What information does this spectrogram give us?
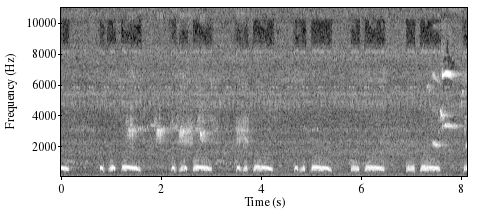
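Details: Decoy spotted dove for trapping coos continuously for eight seconds, short double notes alternating with longer held coos roughly once a second, with faint higher chirps from other birds in the background.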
